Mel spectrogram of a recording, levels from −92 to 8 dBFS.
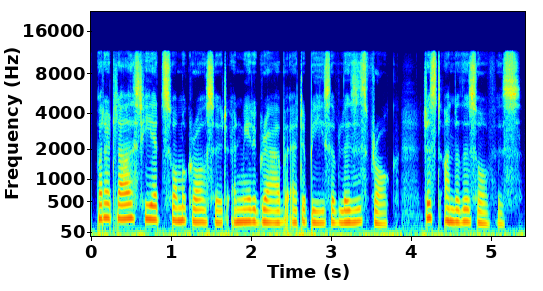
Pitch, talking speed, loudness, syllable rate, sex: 185 Hz, 245 wpm, -19 LUFS, 5.4 syllables/s, female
